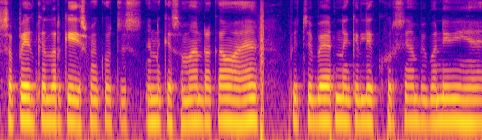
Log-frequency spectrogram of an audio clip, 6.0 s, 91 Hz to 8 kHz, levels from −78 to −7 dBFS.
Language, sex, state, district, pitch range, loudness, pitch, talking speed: Hindi, female, Rajasthan, Bikaner, 165-170 Hz, -17 LUFS, 165 Hz, 190 wpm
